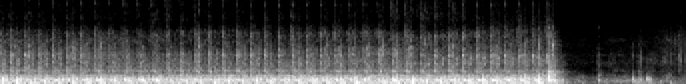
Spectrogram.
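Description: A sewing machine stitches a seam on a fabric knitting-project bag with a rapid, steady run of close, loud mechanical pulses, then stops abruptly, leaving quiet room noise.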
